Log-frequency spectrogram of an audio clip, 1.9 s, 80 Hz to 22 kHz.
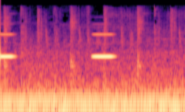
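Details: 2015 Honda Accord, started with the key fob: repeated high electronic beeps about once a second over a low idle. The car is warning that the key fob battery is low and needs replacing.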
